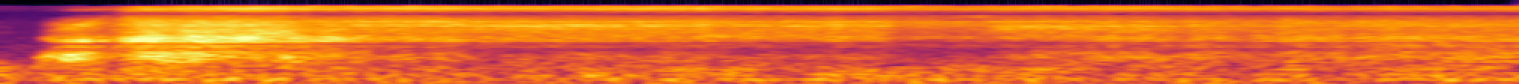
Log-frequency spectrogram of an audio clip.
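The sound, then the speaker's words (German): A breath is drawn in through a drinking straw during a breathing exercise, as one faint continuous airy hiss. It rises quickly at the start and then holds steady for several seconds, with no talk. “Durch den Trinkhalm einatmen,”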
